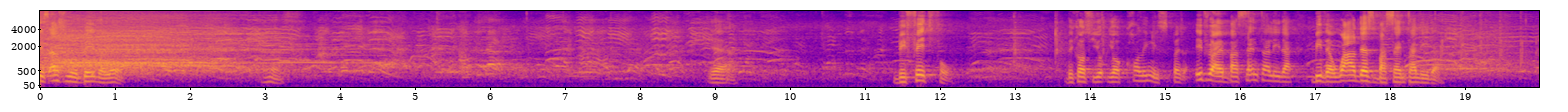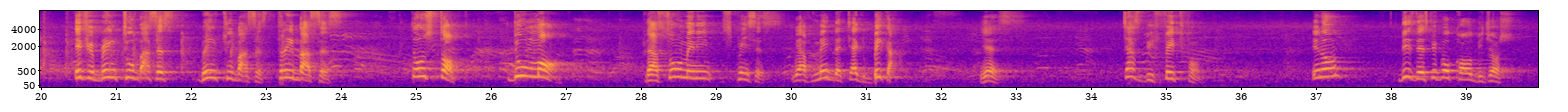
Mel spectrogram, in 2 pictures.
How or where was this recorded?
large echoing room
